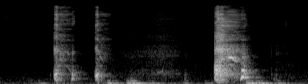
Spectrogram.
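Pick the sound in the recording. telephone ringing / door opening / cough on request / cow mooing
cough on request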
